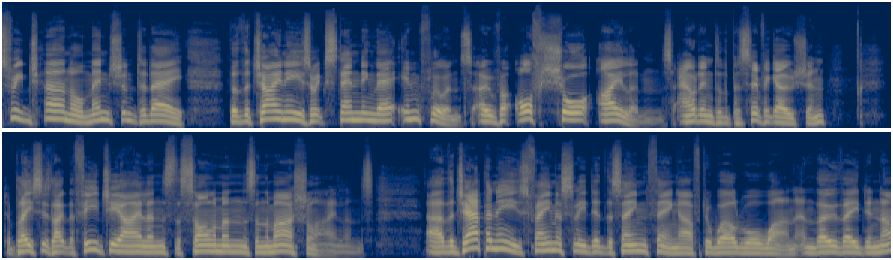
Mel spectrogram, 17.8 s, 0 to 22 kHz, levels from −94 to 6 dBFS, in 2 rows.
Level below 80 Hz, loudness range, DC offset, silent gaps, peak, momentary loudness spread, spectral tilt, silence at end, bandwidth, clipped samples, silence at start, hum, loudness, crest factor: -76 dBFS; 3 LU; under 0.1%; 8.84-8.90 s; -10 dBFS; 9 LU; -5 dB/octave; 0 s; 18 kHz; under 0.1%; 0 s; none; -31 LUFS; 22 dB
